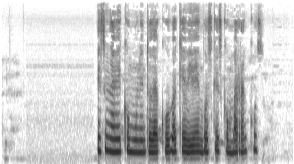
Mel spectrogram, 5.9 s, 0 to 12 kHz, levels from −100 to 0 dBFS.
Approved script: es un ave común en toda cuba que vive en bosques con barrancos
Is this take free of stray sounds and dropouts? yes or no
yes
